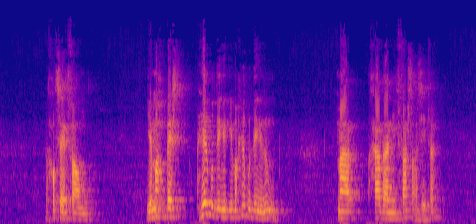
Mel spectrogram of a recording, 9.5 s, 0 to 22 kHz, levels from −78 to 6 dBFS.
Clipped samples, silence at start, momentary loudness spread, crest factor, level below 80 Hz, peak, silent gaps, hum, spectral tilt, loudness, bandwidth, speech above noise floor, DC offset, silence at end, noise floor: under 0.1%; 0.9 s; 16 LU; 18 dB; -52 dBFS; 0 dBFS; none; none; -5 dB/octave; -17 LUFS; 16 kHz; 31 dB; under 0.1%; 0.7 s; -47 dBFS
